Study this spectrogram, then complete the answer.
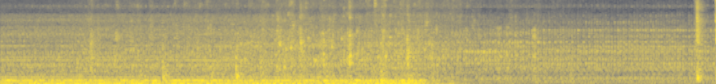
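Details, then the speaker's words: Twin-tub portable washer's spinner side spinning clothes nearly dry: smooth constant low drone about four seconds, then coasting down; healthy, no knocks or rubbing. "got the spinner on the other side that spins it almost dry at least it rinses and Spins all the water out"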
